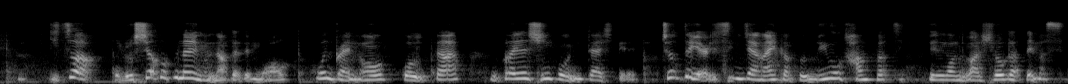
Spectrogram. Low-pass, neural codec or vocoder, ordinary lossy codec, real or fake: none; codec, 16 kHz, 1 kbps, FunCodec, trained on LibriTTS, 50 frames a second; none; fake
